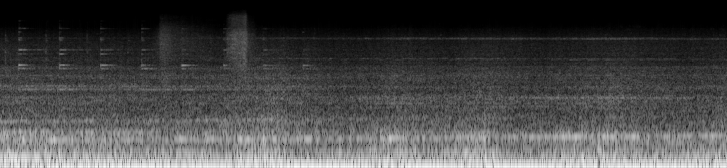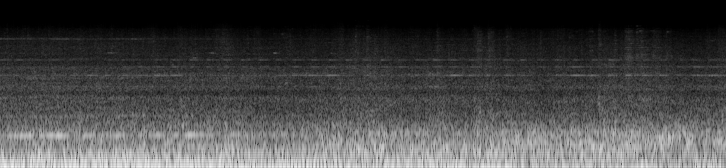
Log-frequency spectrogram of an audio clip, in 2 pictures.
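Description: Long intermodal freight train rolling past close by: a steady heavy rumble of wheels on rail, with a thin metallic ringing over it and two short hisses a few seconds in.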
